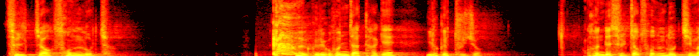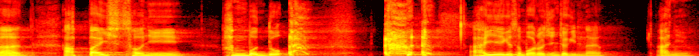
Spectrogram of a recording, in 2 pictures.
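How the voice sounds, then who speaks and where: A man preaching a Sunday sermon with an emphatic delivery, firing questions at the congregation to drive his point home. His voice sits a bit high for a man and rings with the long reverb of a large hall. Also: animated, measured pace, long pauses. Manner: emphatic preaching, asks the congregation questions and acts out cries to God. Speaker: pastor. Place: church auditorium.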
